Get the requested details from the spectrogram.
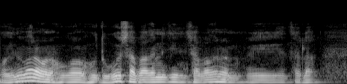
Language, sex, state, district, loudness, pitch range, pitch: Chakma, male, Tripura, Unakoti, -17 LUFS, 100-110 Hz, 105 Hz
